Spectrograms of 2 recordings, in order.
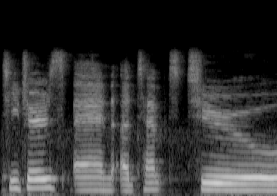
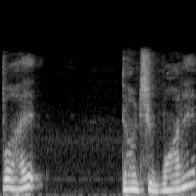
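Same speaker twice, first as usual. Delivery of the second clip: whispered, higher pitch; 3 semitones higher, 6 dB louder than usual. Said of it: "we're whispering".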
